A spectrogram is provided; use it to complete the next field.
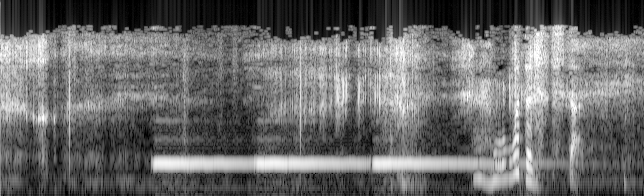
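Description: A man snores with a long, steady, whistling drone that ends in a wavering, gurgling flutter, loud against a hissy background with a few rough snorts before it.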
